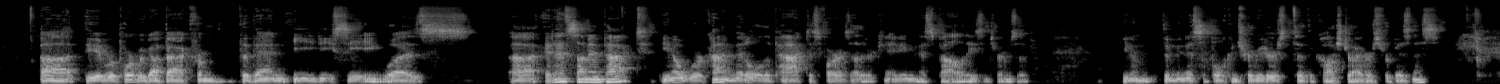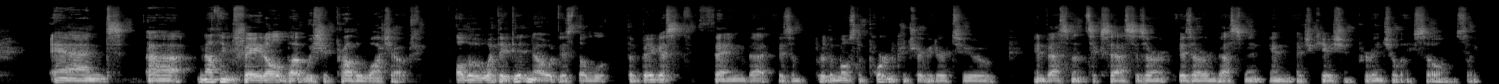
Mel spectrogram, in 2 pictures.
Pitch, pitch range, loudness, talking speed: 90 Hz, 85-110 Hz, -23 LUFS, 175 wpm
